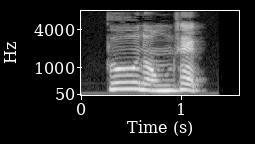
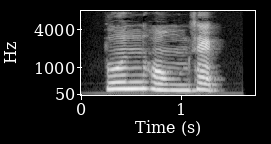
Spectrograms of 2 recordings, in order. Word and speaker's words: 분홍색: La consonante hiut e es un sonido débil. Algunas personas pronuncian punongse, pero la pronunciación estándar es 분홍색.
